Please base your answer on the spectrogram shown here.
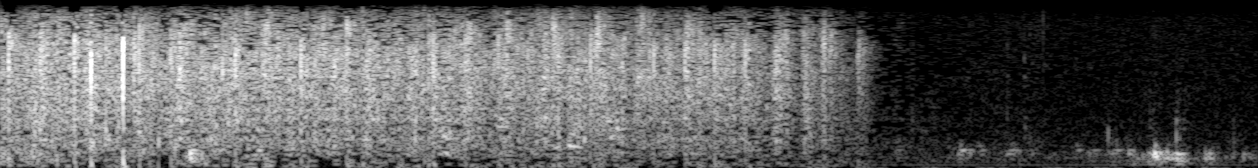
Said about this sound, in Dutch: Applaus.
